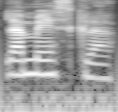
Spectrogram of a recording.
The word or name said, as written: mezcla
